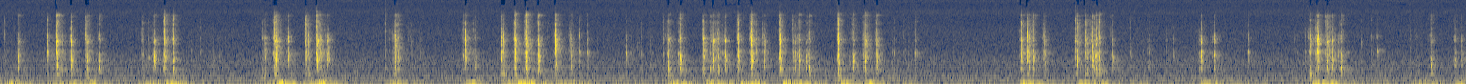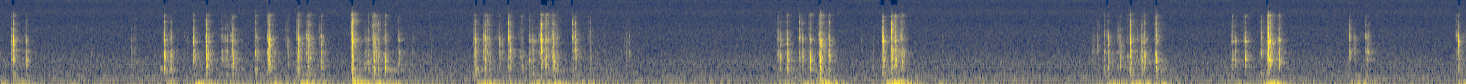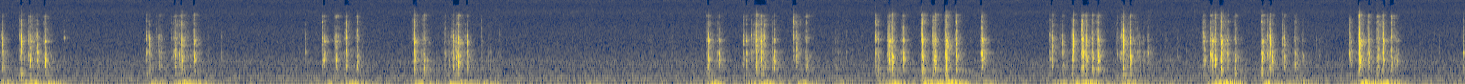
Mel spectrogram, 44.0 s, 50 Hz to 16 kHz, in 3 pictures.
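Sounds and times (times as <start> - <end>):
typing on mechanical keyboard: 0.0 - 1.8, 2.6 - 9.2, 10.2 - 12.3, 13.0 - 15.0, 16.0 - 18.8, 19.4 - 21.0, 22.4 - 23.8, 25.6 - 26.4, 27.0 - 28.4, 29.2 - 30.0, 30.8 - 31.4, 32.4 - 34.4, 36.4 - 43.4.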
